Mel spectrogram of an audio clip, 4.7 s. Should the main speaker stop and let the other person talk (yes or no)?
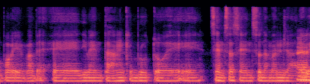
yes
